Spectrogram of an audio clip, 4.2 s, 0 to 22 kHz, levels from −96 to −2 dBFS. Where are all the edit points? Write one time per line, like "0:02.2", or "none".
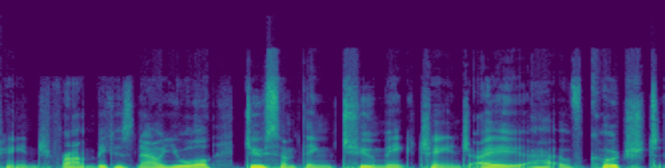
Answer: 0:01.5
